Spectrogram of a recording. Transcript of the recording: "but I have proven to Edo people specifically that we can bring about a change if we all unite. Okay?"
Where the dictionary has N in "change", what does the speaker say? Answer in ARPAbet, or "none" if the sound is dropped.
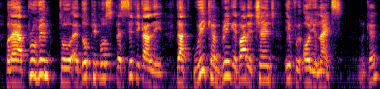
N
